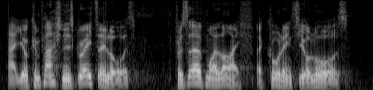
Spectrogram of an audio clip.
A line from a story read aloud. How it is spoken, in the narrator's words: the psalmist cries out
